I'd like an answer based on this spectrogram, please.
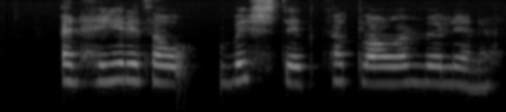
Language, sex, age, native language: Icelandic, female, 12, Icelandic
